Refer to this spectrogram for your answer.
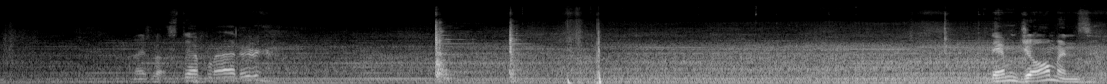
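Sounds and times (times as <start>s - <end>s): tractor engine running: 0.0s - 11.0s
sharp metallic knocks: 4.3s - 5.4s.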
